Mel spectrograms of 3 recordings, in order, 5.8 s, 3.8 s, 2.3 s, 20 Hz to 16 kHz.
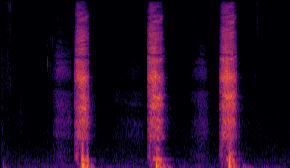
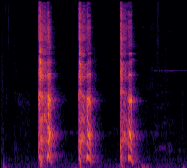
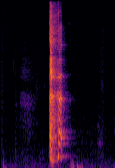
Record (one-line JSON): {"exhalation_length": "5.8 s", "exhalation_amplitude": 4967, "exhalation_signal_mean_std_ratio": 0.31, "three_cough_length": "3.8 s", "three_cough_amplitude": 9161, "three_cough_signal_mean_std_ratio": 0.32, "cough_length": "2.3 s", "cough_amplitude": 11492, "cough_signal_mean_std_ratio": 0.24, "survey_phase": "beta (2021-08-13 to 2022-03-07)", "age": "45-64", "gender": "Female", "wearing_mask": "No", "symptom_none": true, "smoker_status": "Never smoked", "respiratory_condition_asthma": false, "respiratory_condition_other": false, "recruitment_source": "REACT", "submission_delay": "1 day", "covid_test_result": "Negative", "covid_test_method": "RT-qPCR", "influenza_a_test_result": "Negative", "influenza_b_test_result": "Negative"}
